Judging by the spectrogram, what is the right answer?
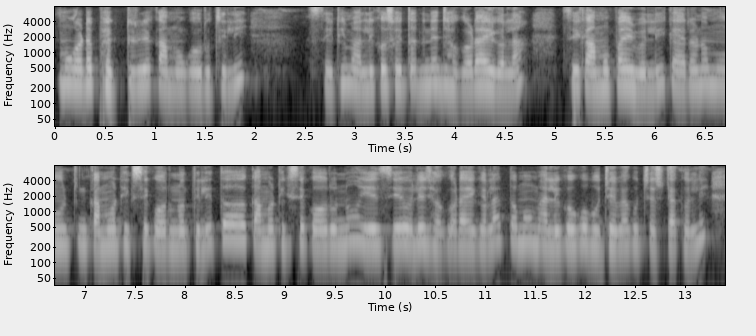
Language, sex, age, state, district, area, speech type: Odia, female, 45-60, Odisha, Kandhamal, rural, spontaneous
